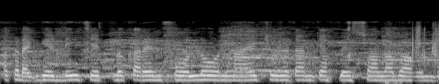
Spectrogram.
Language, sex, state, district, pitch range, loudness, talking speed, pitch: Telugu, female, Andhra Pradesh, Sri Satya Sai, 195-205 Hz, -14 LUFS, 150 wpm, 200 Hz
